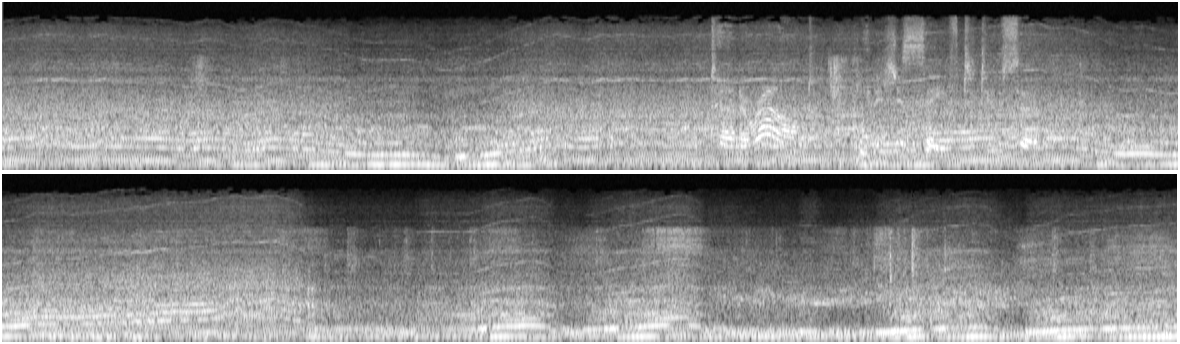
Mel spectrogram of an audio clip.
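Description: A car engine roars, revving up and dropping in pitch with each gear change.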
